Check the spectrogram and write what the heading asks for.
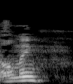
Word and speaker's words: Avon Oeming: How do you pronounce it? Avon Oeming? – That's it.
